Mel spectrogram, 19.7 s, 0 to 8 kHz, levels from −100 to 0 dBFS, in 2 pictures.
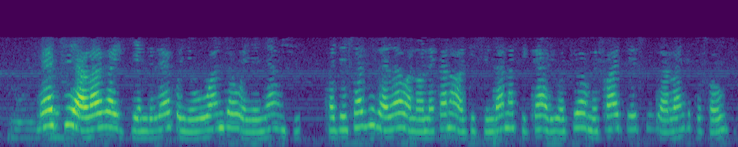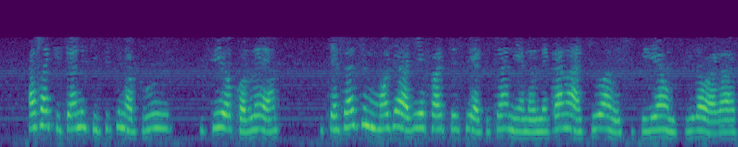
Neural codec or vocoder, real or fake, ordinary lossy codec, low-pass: none; real; AAC, 16 kbps; 7.2 kHz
